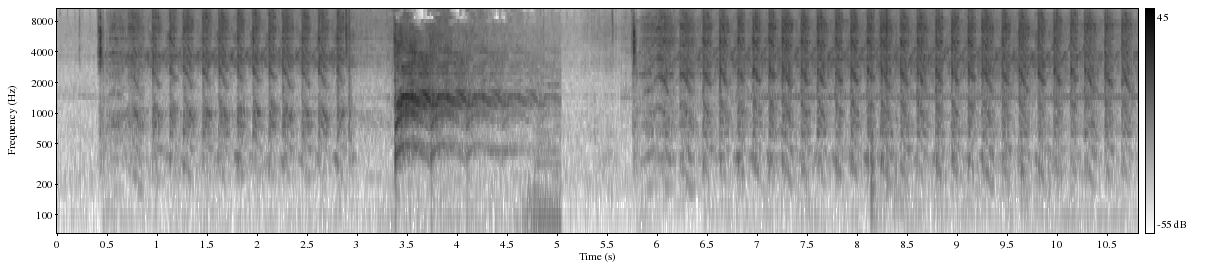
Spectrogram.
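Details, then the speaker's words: Holden VR Commodore manual with a new BCM and a new battery: steady rhythmic cranking at about three beats a second that never catches; the starter spins fine, and the owners blame a spliced-in aftermarket immobilizer. "immobilizers, bro. That's It's got to be what that little box i"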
